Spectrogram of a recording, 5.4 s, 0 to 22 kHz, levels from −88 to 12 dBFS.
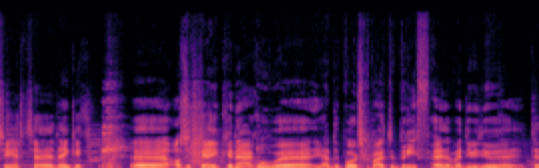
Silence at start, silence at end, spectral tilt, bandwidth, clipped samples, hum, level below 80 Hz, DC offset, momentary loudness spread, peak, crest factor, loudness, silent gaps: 0 s; 0 s; -5.5 dB/octave; 17 kHz; under 0.1%; none; -70 dBFS; under 0.1%; 6 LU; -2 dBFS; 14 dB; -16 LUFS; none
